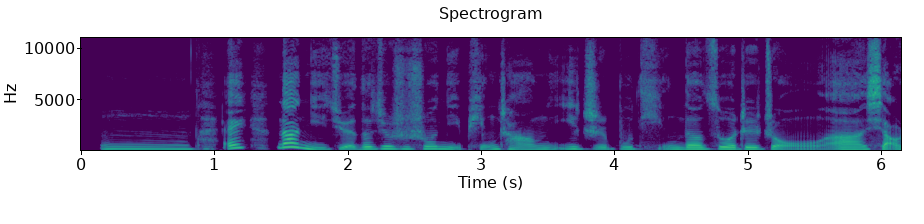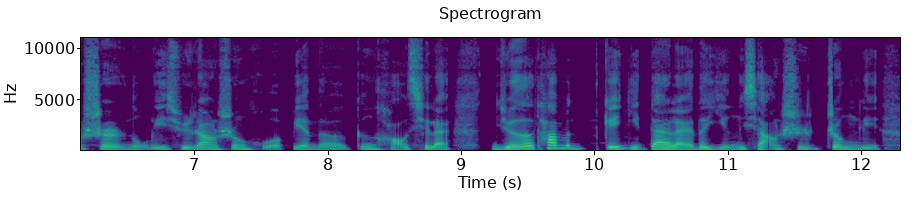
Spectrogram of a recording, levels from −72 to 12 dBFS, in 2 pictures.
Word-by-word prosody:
嗯。 200 -3 -8 0.2
诶， 295 +5 +1 0.2
那 380 +3 +6
你 200 - -3
觉 175 - -3
得 200 +1 0
就 225 +2 -2
是 210 -1 -5
说 220 +3 -3
你 195 -5 -5
平 185 - -7
常 175 -3 -5
一 200 +4 -6
直 155 -5 -4
不 190 0 -7
停 180 -1 -9
地 185 0 +3
做 185 0 +1
这 175 0 0
种， 165 - -4
啊， 160 -1 +1
小 175 - +4
事， 165 -4 +2
努 140 -3 -6
力 160 +2 -1
去 170 0 -1
让 165 -1 +2
生 180 0 0
活 190 - -5
变 170 -2 -2
得 140 -2 -5
更 185 +2 -4
好 190 - -2
起 - - +1
来。 - - +2 0.3
你 190 - -5
觉 185 -1 +6
得 225 +6 +7
他 275 +1 +7
们 250 -3 -2
给 190 - +5
你 210 -4 -3
带 210 -3 +6
来 175 - +5
的 185 - +3
影 155 +1 -3
响 190 -4 +2
是 165 -3 -1
正 190 -5 +1
力 165 -1 -4
185 Hz, 245 characters per minute, -21 LUFS, 170-205 Hz, 0.3 s, 得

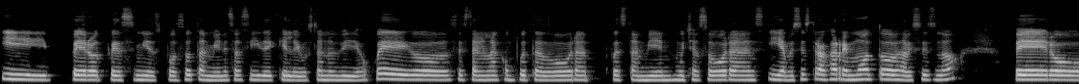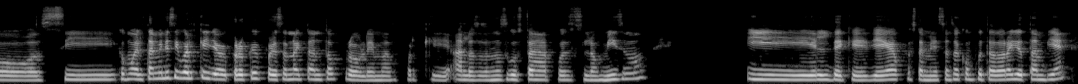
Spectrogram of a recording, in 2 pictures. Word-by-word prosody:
y 225 -4 +1 0.2
pero, 210 -1 +3
pues, 205 +1 -3
mi 210 -1 -1
esposo 200 +2 -5
también 200 -4 -2
es 200 - -6
así 215 0 -4
de 200 -1 -1
que 210 - -3
le 195 -1 -1
gustan 200 +3 -4
los 205 0 -2
videojuegos, 215 +1 +1
estar 215 -1 -3
en 205 - -3
la 210 0 -2
computadora, 205 -1 -2
pues, 215 -1 -5
también 200 -1 -2
muchas 210 0 -5
horas 210 0 0
y 225 -3 -1
a - - +2
veces 205 +4 -6
trabaja 235 0 +2
remoto, 235 +1 +1
a 220 -2 +3
veces 215 +2 -5
no. 225 +4 -2 0.6
Pero 210 -3 +4
sí 225 +2 -3
como 245 0 -1
él 230 - 0
también 265 +3 +2
es 290 - -1
igual 285 -2 +4
que 285 -1 0
yo, 235 -2 +4
creo 225 -1 +4
que 275 - +1
por 235 -4 +3
eso 230 +2 -1
no 235 - +1
hay 230 - -4
tanto 240 +1 -2
problema, 195 -2 -2
porque 210 -2 -8
a 215 - -1
los 205 -1 -1
dos 200 0 -4
nos 210 +1 -2
gusta, 220 -1 0
pues 205 -1 -5
lo 200 -2 -2
mismo, 255 +8 -2 1.0
y 220 -3 +3
él 220 0 +3
de 215 -2 +4
que 200 -2 0
llega, 215 +3 +3
pues, 225 - -13
también 205 -2 -1
está 205 +2 -6
en 225 - -5
su 230 - 0
computadora, 225 -2 +1
yo 230 -1 +4
también, 230 +3 +1
215 Hz, 190 wpm, -21 LUFS, 205-225 Hz, 1.0 s, Pero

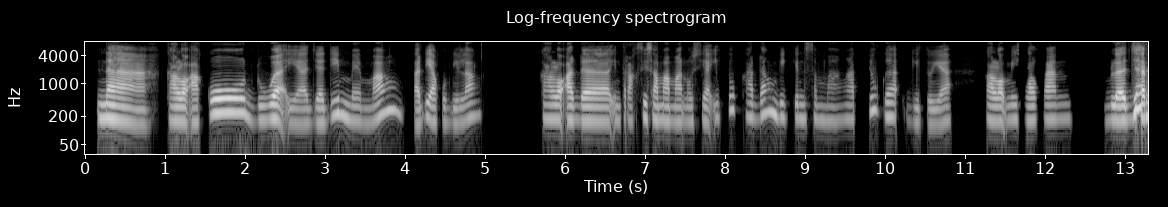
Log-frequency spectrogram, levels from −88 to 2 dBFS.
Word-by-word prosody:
Nah, 165 -6 +5 0.2
kalau 160 -1 +4
aku 235 +11 +5
dua, 170 +1 +2
ya. 145 -1 -5
Jadi 155 +9 -4
memang 190 - -3
tadi 140 +7 -3
aku 155 -2 -1
bilang, 165 +7 -7 0.8
kalau 175 -1 -1
ada 165 -2 +3
interaksi 165 +3 -8
sama 170 -1 -1
manusia 155 0 -7
itu 265 +10 -11
kadang 215 +4 -5
bikin 185 -1 -10
semangat 170 -1 -13 0.2
juga, 250 -8 -5
gitu 150 -3 -15
ya. 145 +3 -6 0.4
Kalau 165 -1 0
misalkan 175 +1 -5 0.4
belajar 170 +2 +6
170 Hz, 115 wpm, -23 LUFS, 160-185 Hz, 0.8 s, belajar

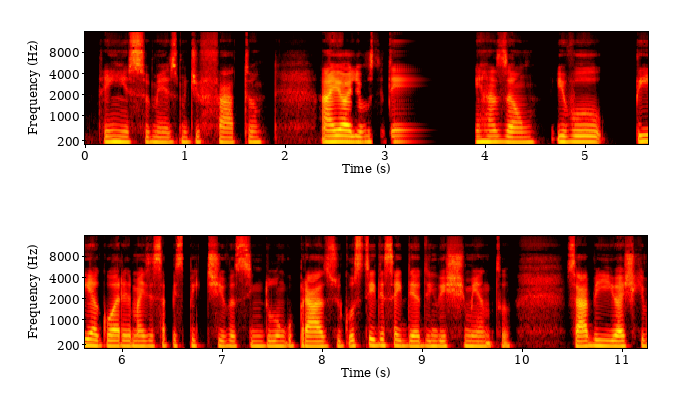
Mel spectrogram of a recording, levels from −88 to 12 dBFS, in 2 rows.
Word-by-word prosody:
Tem 175 0 0
isso 165 0 +3
mesmo, 165 0 -3
de 165 +1 -4
fato. 165 0 -4 0.6
Aí 180 0 +8
olha, 175 -2 +6
você 175 0 -7
tem 180 +1 -6 0.5
razão. 170 -2 0 0.2
Eu 180 -1 +1
vou 180 -1 -1 0.3
ter 190 +1 +3
agora 170 -1 +1
mais 165 0 -2
essa 170 +1 0
perspectiva 175 -2 -4
assim 160 0 -3
do 165 0 -5
longo 165 +1 -4
prazo. 160 -1 +2
Gostei 180 +4 0
dessa 185 -1 +1
ideia 165 -2 -1
do 170 - -8
investimento, 160 - -2 0.5
sabe. 165 +2 +2
Eu 165 - +5
acho 165 +1 +1
que 180 - -6
170 Hz, 160 wpm, -23 LUFS, 165-180 Hz, 0.6 s, Aí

